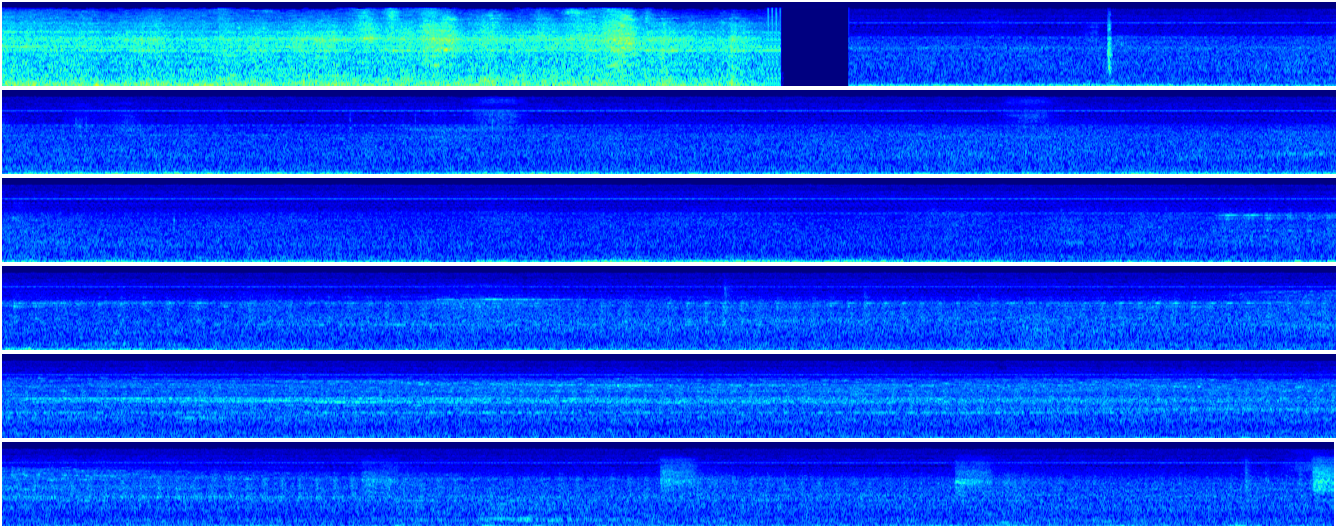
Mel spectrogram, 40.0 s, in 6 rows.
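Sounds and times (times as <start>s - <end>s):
train rumbling: 0.0s - 40.0s
high squeal: 21.9s - 23.2s, 25.7s - 34.7s.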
